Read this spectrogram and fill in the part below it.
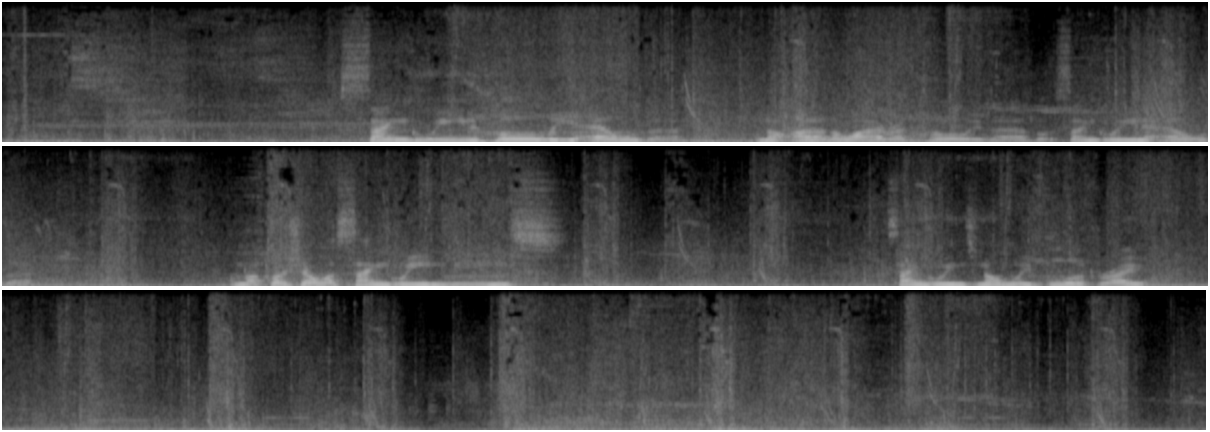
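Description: Laser weapons fire and explode in rapid bursts.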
